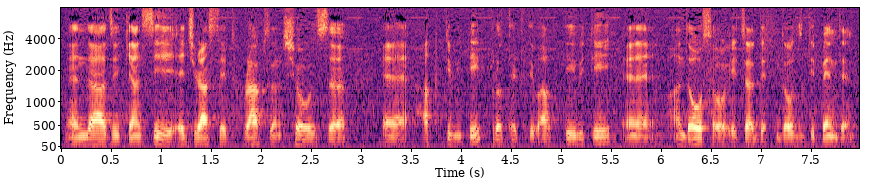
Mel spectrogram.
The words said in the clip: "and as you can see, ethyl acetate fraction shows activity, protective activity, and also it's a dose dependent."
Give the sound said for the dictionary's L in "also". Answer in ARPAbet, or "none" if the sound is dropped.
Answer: L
